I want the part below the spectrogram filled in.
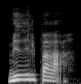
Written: middelbar

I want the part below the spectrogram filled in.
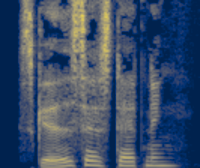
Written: skadeserstatning

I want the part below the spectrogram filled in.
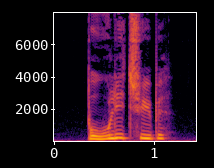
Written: boligtype

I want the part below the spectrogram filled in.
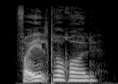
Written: forældrerolle

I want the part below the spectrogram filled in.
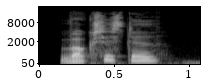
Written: voksested

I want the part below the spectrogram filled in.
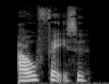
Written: affase

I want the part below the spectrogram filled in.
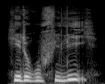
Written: heterofili

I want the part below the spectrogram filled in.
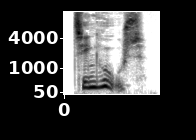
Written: tinghus

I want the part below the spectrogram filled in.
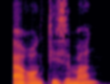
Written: arrondissement

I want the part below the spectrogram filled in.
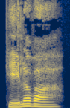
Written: hælervare

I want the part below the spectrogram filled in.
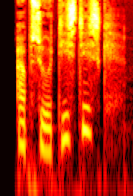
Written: absurdistisk

